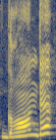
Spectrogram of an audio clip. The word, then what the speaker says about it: grand: Et finalement, nous avons grande. Son adjectif masculin, c'est grand. Grand. On ne dit pas grande, non, c'est grand. Alors, comme vous voyez, D aussi se prononce pas, donc elle est muette.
